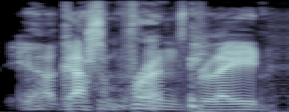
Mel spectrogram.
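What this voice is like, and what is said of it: Imitates a film character's voice. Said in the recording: “You got to do the voice.”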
